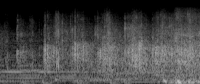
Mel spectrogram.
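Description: An audience applauding in a steady, dense wash of clapping that keeps an even level for about two seconds, with no voices over it.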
